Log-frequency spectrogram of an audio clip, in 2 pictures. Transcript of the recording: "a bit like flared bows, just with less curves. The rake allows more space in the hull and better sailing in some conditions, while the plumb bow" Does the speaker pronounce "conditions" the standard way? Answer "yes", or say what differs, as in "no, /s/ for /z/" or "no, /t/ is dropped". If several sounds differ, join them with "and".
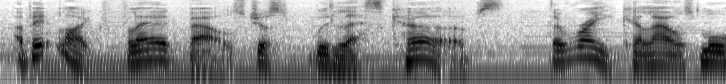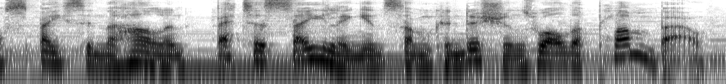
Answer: yes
